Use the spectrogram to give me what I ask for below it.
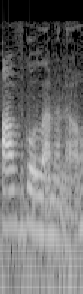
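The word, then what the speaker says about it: Avgolemono: Okay, so I don't butcher the name of the soup. What is the name of the soup? Avgolemeno.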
